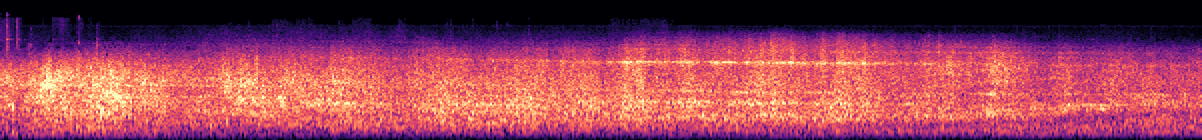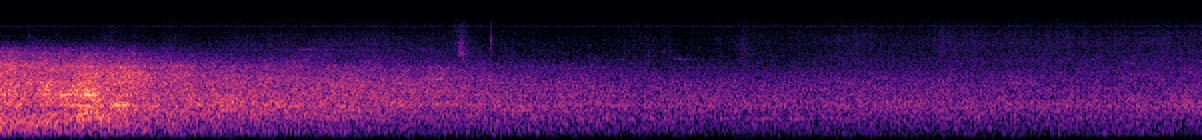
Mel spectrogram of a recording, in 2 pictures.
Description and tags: FX - avion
